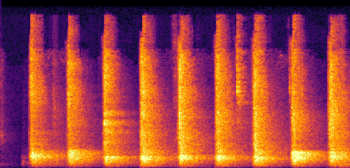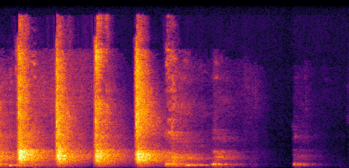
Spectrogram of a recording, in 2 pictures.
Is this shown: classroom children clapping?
yes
